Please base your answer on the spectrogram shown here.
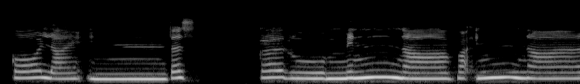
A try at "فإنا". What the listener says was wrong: فَإِنَّا نون مشدد سے گہرا غنہ کرو.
